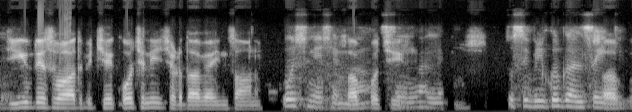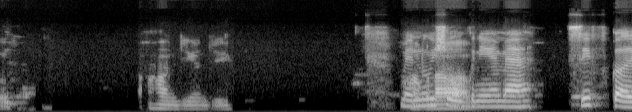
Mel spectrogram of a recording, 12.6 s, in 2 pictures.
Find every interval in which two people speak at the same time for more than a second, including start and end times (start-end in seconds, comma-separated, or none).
none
